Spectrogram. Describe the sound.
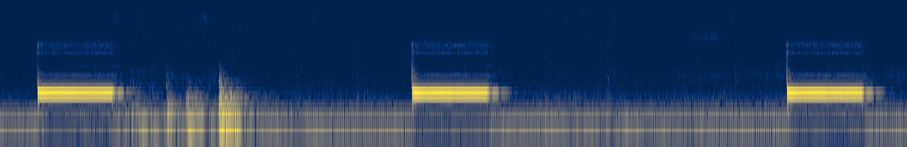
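Telephone ringback tone on an outgoing call: three steady, buzzing one-second tones at regular intervals of about five seconds. A few quick clicks follow the first tone, over a constant low hum.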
